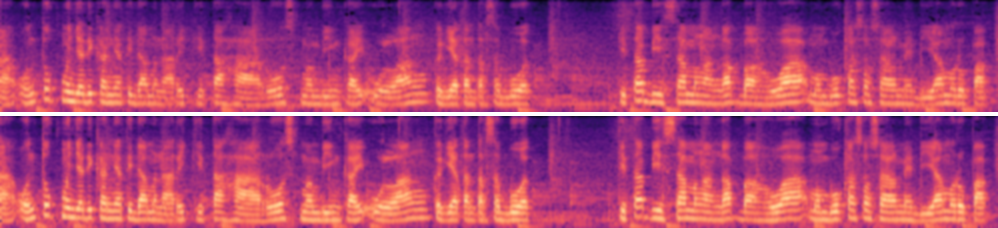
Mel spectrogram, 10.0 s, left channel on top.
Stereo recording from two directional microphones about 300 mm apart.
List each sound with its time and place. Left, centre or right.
0.0 s speech: right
